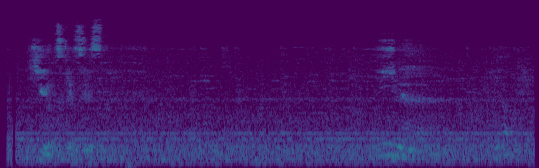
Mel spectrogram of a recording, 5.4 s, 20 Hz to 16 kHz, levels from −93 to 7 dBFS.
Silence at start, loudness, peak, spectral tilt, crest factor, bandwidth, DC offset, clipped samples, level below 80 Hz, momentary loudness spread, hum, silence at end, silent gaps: 0.05 s; -60 LUFS; -42 dBFS; -3 dB/octave; 18 dB; 10.5 kHz; under 0.1%; under 0.1%; -88 dBFS; 10 LU; none; 0.05 s; none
